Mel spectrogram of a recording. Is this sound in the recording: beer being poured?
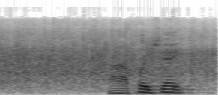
no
